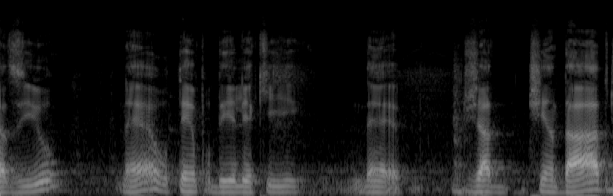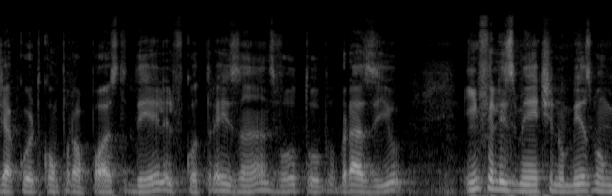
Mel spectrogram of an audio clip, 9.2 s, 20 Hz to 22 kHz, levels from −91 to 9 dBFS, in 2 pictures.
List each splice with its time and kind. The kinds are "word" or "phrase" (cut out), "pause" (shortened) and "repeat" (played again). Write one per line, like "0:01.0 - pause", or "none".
none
